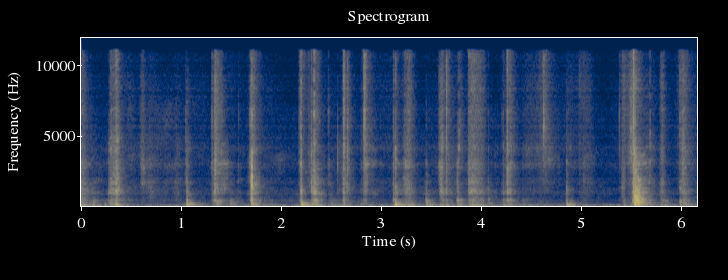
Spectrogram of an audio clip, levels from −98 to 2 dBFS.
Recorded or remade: remade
